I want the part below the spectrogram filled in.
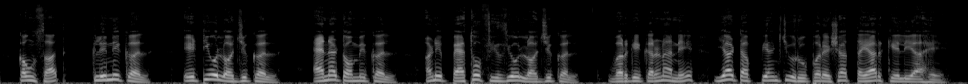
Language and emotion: Marathi, neutral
